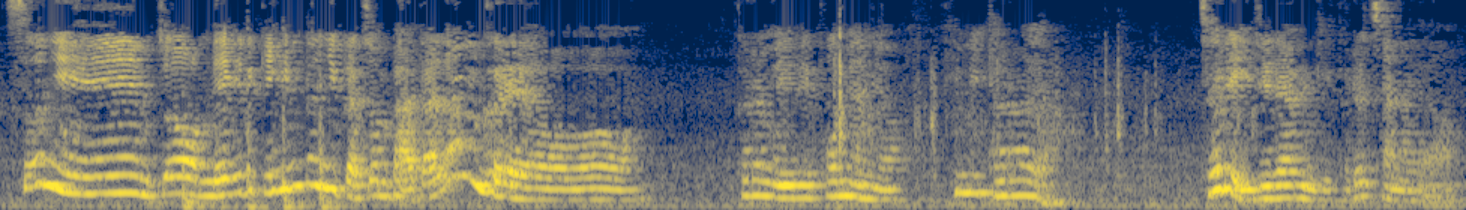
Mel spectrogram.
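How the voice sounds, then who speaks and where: Older nun preaching in a roomy hall. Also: female voice, medium pitch, moderate pace, slight background noise. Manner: lively, asks the audience many rhetorical questions. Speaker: Buddhist nun and temple abbot. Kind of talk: dharma talk. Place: temple hall. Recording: roomy echo.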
